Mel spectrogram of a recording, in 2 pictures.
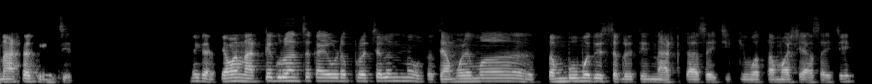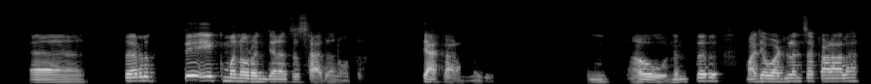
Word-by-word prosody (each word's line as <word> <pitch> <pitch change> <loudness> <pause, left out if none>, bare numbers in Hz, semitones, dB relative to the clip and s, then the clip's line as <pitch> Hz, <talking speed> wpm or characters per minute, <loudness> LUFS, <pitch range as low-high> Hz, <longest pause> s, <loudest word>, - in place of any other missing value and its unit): नाटक 125 +2 +2
यायचे. 105 -4 -8 1.2
नाही 155 - -2
का. - - +4
तेव्हा 150 +2 +5
नाट्यगृहांचं 165 +3 +1
काय 160 - +1
एवढं 160 0 +2
प्रचलन 160 +2 0
नव्हतं. 145 -6 -6
त्यामुळे 130 +2 0
मग 145 -2 -3
अ, - - -2 0.2
तंबूमध्ये 150 +2 +2
सगळे 125 -4 -4
ते 125 - -4
नाटकं 115 -1 -3
असायची 115 0 -5
किंवा 115 -1 -2
तमाशे 115 0 -2
असायचे. 110 +4 -5 0.5
अ, - - -5 0.9
तर 170 +3 +5 0.4
ते 410 0 +9
एक 375 - +1
मनोरंजनाचं 130 -6 +2
साधन 100 -3 -3
होतं. 90 -1 -18 0.6
त्या - - +6
काळामध्ये - - -8 1.0
हं. 110 -1 -9 0.3
हो 115 -3 +4
नंतर 125 +7 +1 0.3
माझ्या 130 +4 +2
वडिलांचा 150 +3 +1
काळ 145 0 +4
आला 150 +1 +2
140 Hz, 125 wpm, -23 LUFS, 120-155 Hz, 1.2 s, ते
